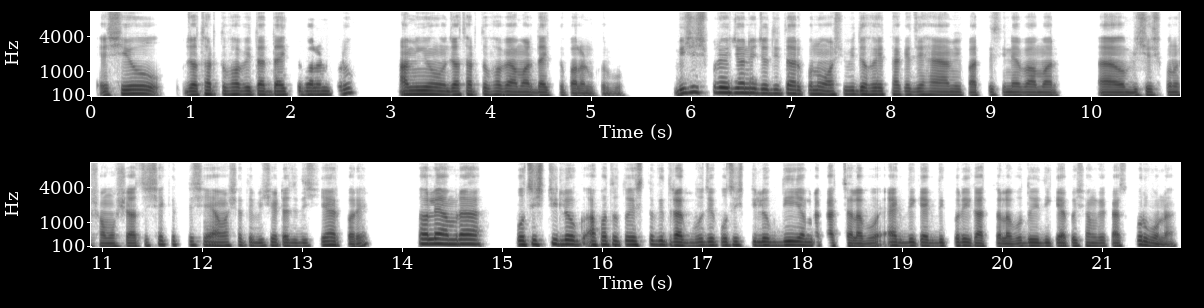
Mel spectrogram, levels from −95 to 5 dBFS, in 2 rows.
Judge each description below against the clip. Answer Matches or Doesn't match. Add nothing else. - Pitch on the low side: Matches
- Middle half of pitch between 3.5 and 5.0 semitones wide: Matches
